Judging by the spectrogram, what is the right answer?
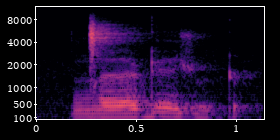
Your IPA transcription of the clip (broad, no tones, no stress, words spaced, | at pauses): ŋ͡ǀɐːɖɘːʒo̤ʈ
